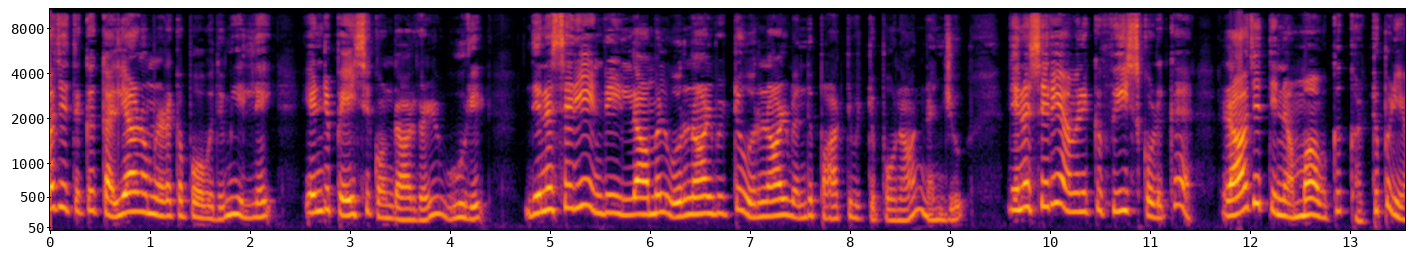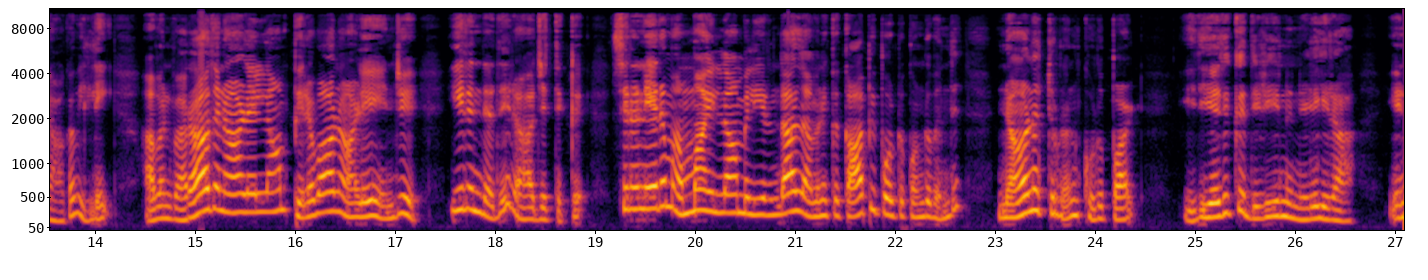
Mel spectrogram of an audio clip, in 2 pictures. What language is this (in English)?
Tamil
